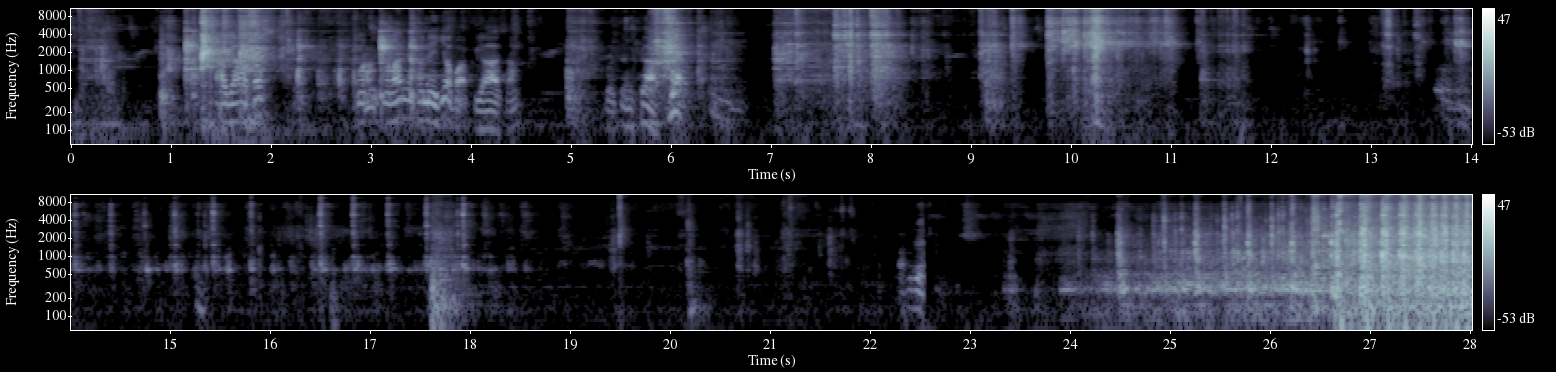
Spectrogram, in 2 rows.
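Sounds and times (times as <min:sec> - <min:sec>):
thump: 0:17.6 - 0:18.0.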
